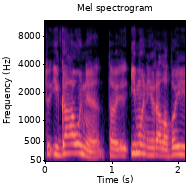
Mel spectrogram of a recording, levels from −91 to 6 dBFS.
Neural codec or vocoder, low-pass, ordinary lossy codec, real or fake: vocoder, 22.05 kHz, 80 mel bands, Vocos; 9.9 kHz; MP3, 96 kbps; fake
